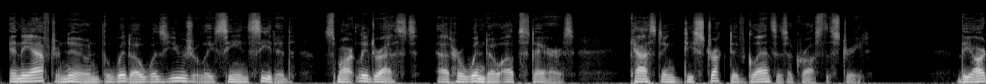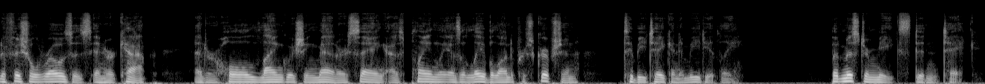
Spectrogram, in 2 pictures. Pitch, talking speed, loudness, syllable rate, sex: 110 Hz, 150 wpm, -20 LUFS, 5.2 syllables/s, male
